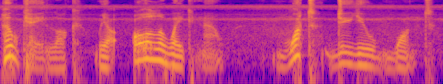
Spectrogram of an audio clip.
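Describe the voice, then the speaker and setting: In a put-on character voice, a man at medium pitch speaks at a very slow pace with very wide pitch swings and long, frequent pauses. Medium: machinima. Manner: curt, irritable.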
